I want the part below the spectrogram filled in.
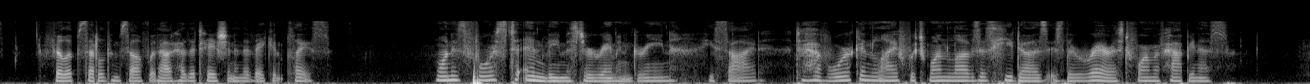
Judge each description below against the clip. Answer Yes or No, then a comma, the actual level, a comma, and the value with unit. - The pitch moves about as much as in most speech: No, narrow, 2.1 semitones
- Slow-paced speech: No, average, 170 wpm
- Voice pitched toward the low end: No, medium, 165 Hz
